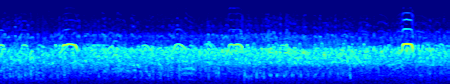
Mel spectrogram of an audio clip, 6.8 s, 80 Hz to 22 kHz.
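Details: Red knot flock of roughly 20,000 taking off from a high tide roost: steady dense chatter, with two sharper upslurred whistles standing out near one and six seconds.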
